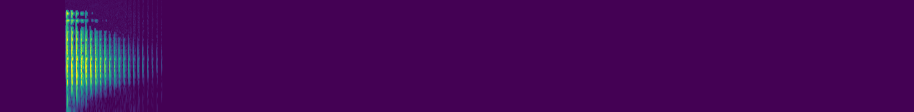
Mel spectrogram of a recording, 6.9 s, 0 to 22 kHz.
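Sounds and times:
pop up element electric tap: 0:00.5 - 0:01.0.

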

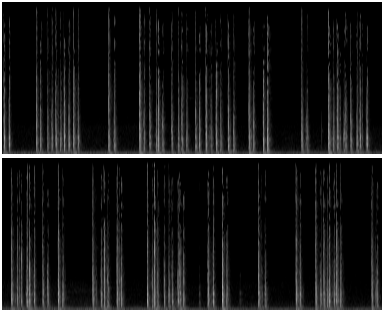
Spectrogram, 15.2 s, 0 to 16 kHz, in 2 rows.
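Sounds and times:
computer keyboard typing: 0:00.0 - 0:15.1.

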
